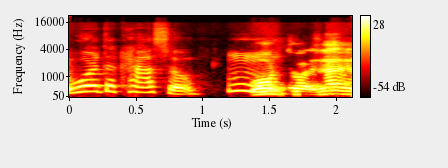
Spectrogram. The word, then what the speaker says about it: Wardour: about was what I'm going to get his name wrong. The Wardour Castle. Right, yes. Right, Wardour Castle. Wardour, is that right?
